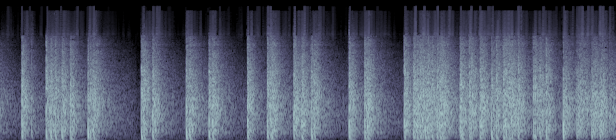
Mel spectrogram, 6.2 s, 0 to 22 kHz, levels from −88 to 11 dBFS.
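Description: From start to finish the sound carries a steady buzz at 100 Hz, the mark of a resampler restarted on every block. Each short block was converted on its own, which fits 10 ms blocks taken from 16 kHz up to 48 kHz, so every block edge carries a small error. Unlike mains hum, this buzz rides only on the signal and drops away in quiet gaps, and its rate never wavers.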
